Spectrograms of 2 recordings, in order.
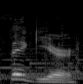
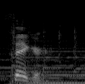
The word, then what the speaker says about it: figure: type of speech then get that Y sound in there making it more figure than figure now how are we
